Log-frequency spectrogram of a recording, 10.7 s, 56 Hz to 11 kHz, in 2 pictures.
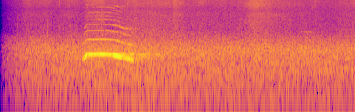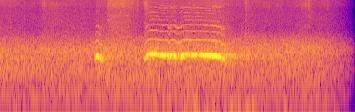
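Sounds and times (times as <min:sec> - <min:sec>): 
tawny owl calling: 0:01.2 - 0:02.3, 0:06.8 - 0:09.0.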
